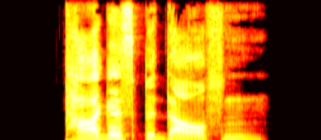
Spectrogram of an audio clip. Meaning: dative plural of Tagesbedarf
- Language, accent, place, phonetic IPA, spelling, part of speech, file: German, Germany, Berlin, [ˈtaːɡəsbəˌdaʁfn̩], Tagesbedarfen, noun, De-Tagesbedarfen.ogg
